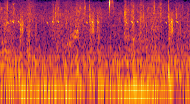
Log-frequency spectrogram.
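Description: Horse hooves clop in a steady rhythm in the stealth game Metal Gear Solid V: The Phantom Pain, faint and continuous over a low ambient rumble.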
